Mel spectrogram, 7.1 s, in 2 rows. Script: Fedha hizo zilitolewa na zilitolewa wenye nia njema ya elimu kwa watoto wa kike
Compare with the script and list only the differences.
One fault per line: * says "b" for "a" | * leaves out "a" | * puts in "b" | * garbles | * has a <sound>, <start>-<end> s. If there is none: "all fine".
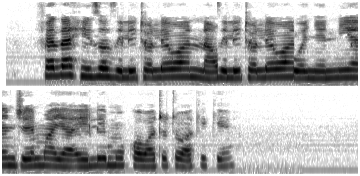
all fine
